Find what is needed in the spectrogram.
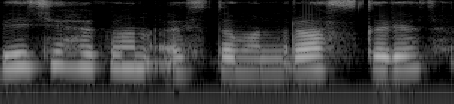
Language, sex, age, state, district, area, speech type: Kashmiri, female, 45-60, Jammu and Kashmir, Budgam, rural, spontaneous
